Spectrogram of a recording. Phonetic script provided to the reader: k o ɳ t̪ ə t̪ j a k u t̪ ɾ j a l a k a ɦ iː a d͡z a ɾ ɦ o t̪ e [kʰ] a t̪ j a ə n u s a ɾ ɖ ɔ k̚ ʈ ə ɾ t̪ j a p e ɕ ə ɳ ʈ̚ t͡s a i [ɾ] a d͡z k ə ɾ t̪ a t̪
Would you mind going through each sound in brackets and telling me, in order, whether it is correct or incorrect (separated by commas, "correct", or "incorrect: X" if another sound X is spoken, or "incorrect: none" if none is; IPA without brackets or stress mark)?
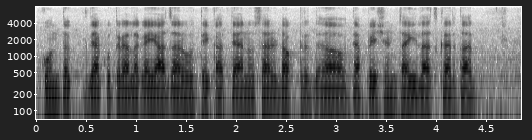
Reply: incorrect: k, incorrect: l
